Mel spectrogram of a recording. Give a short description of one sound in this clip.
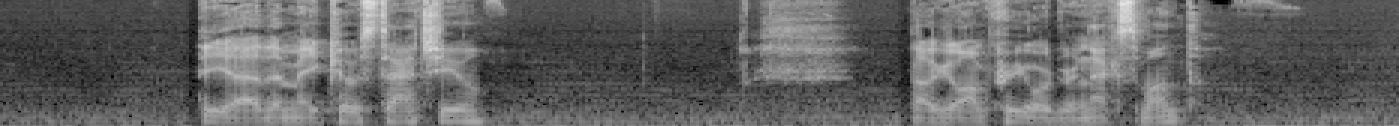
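A man speaks calmly and closely through a microphone, in short bursts.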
